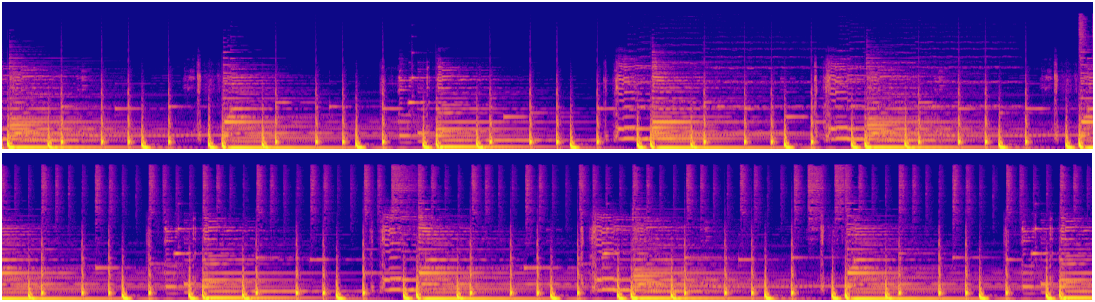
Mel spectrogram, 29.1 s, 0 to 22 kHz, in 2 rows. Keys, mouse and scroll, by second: 0.2 middle click, 0.9 e, 2.8-3.9 middle drag, 3.9 Tab, 4.0 middle click, 4.6 Tab, 4.7 middle click, 4.9 click, 5.2 x, 5.5-7.4 middle drag, 7.4 Tab, 7.5-8.8 middle drag, 8.8 KP_3, 9.2-10.7 shift+middle drag, 10.7 Tab, 10.9 middle click, 11.2 a, 12.5 u, 13.9-14.9 drag, 14.9 Tab, 15.7-16.9 drag, 17.1 shift+middle click, 17.3 scroll up 4, 17.5 scroll down 3, 17.8-18.1 scroll up 2, 18.1-24.8 shift+middle drag, 24.8-25.8 drag, 25.8 n, 26.2 click, 26.5 shift+middle click, 26.8 click, 26.9 scroll up 7, 27.1 shift+a, 28.8-29.0 drag.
